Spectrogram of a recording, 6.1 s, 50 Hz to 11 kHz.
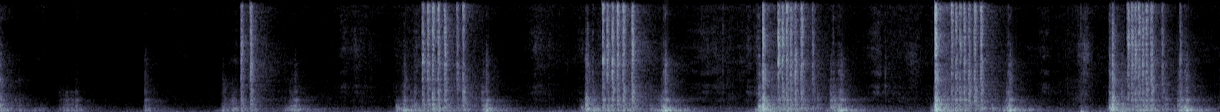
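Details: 2016 Toyota Tarago engine bay noise: uneven bursts of sharp ratcheting clicks about once a second over a faint running engine; mechanical clicking whose source is not pinned down.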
